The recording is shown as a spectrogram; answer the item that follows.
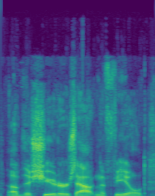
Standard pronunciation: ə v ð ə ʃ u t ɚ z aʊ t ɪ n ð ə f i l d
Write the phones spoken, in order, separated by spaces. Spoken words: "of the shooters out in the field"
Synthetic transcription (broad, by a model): ə v ð ə ʃ u t ɚ z aʊ t n ð ə f i l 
